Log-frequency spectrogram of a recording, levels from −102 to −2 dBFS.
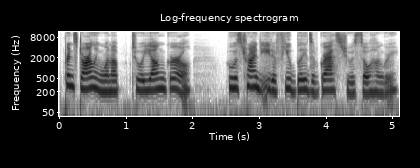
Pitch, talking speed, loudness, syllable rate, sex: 225 Hz, 260 wpm, -20 LUFS, 6.1 syllables/s, female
